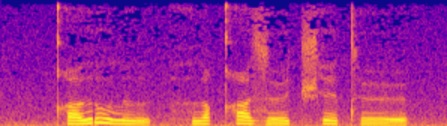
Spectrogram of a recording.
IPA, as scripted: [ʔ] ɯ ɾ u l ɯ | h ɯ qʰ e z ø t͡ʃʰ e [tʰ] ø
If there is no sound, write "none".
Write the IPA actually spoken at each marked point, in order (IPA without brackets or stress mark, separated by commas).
qʰ, tʰ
